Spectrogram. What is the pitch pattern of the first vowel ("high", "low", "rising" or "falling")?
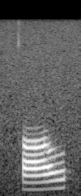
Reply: rising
